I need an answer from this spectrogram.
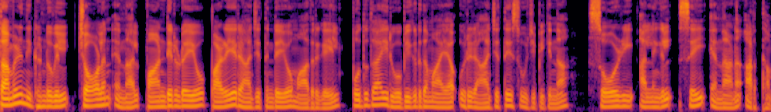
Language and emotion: Malayalam, neutral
